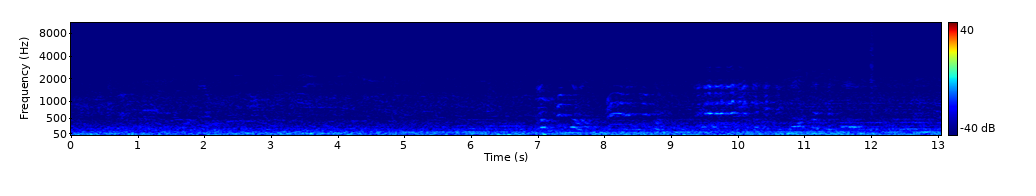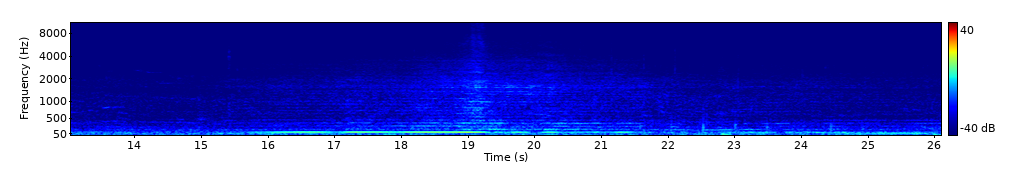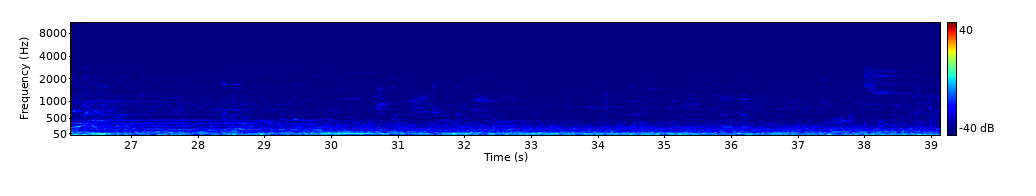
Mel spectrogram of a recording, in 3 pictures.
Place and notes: lombok street atmosphere bicycle bells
